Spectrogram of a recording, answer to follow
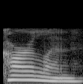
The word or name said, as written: carline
